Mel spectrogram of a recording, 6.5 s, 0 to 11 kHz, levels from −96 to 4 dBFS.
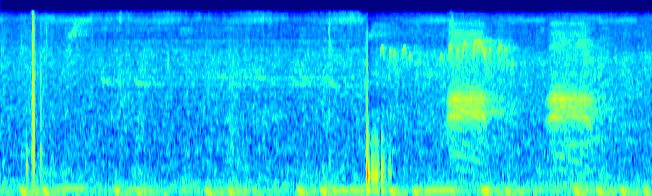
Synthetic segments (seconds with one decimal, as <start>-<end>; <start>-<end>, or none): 0.9-3.6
